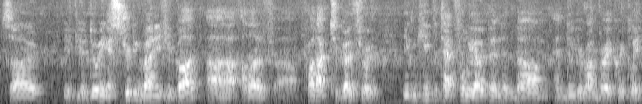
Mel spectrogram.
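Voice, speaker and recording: With an Australian accent, a man talks at a moderate pace in a medium pitch and monotone, flat intonation, amid noticeable background noise and audible room echo. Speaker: home distilling equipment seller. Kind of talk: product demonstration. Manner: halting, many fillers and repeats.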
